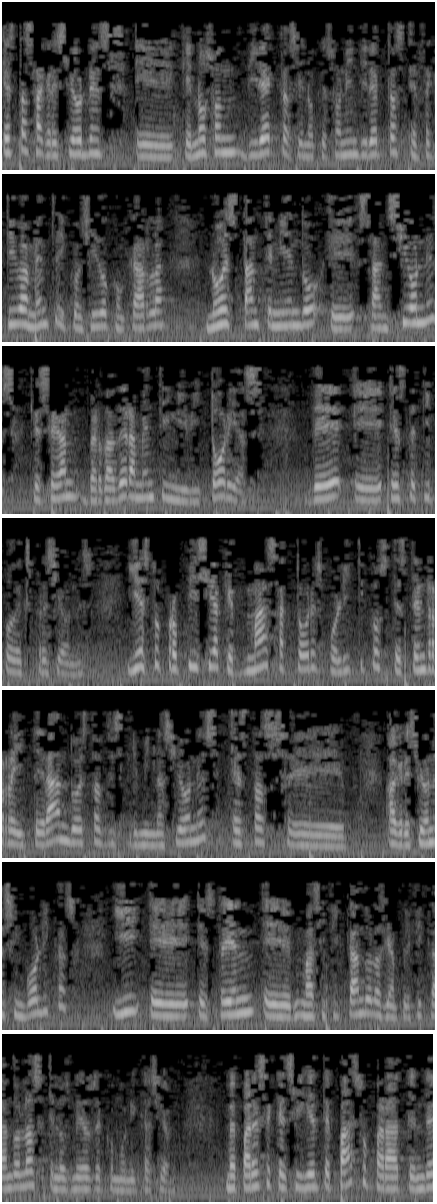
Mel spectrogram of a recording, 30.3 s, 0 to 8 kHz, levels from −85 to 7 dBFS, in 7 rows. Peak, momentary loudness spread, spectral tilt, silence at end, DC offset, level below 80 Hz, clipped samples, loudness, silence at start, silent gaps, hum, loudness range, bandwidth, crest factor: -10 dBFS; 8 LU; -9.5 dB/octave; 0 s; under 0.1%; -50 dBFS; under 0.1%; -30 LUFS; 0 s; none; none; 3 LU; 5.8 kHz; 20 dB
